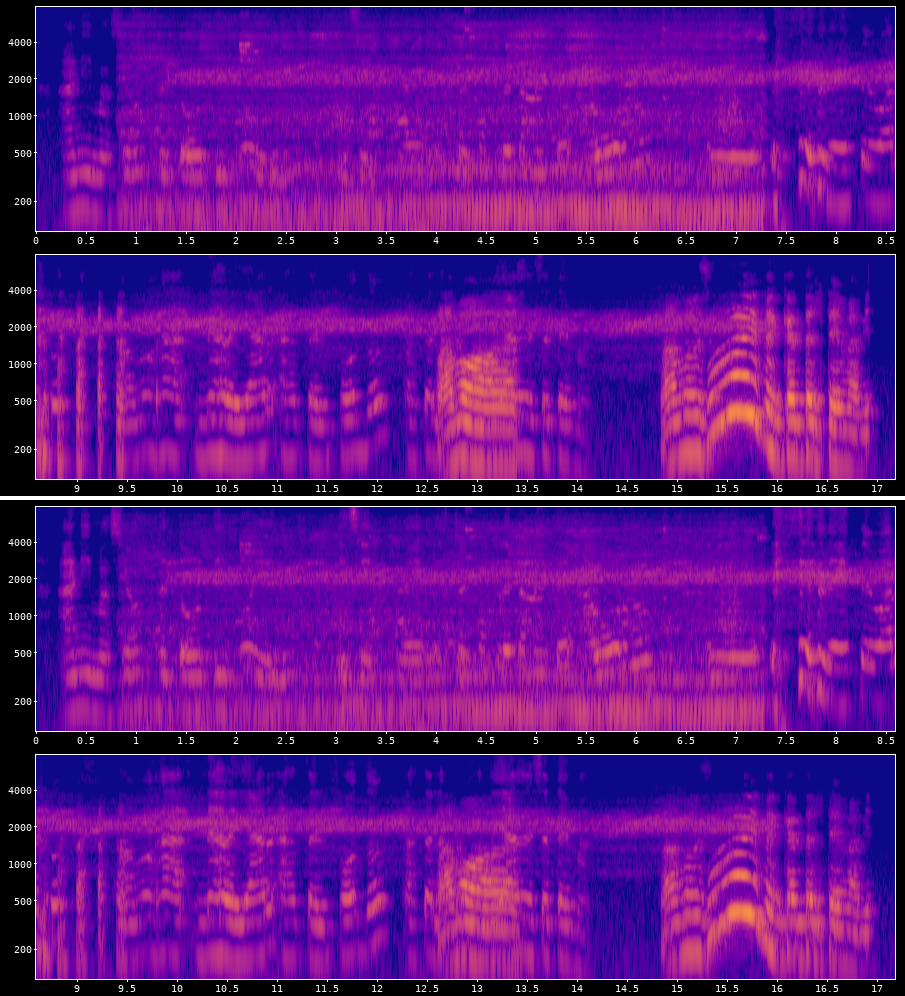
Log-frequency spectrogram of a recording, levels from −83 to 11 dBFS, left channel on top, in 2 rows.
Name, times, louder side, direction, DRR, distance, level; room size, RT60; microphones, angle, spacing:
voice 1, 0.2-2.5 3.0-6.2 6.7-14.1, right 2 dB, 70° right, 0.6 m, -43 dB
sound 1, 0.8-7.3, left 2 dB, 55° left, 1.0 m, -44 dB
sound 2, 1.3-16.0, equal, ahead, 0.4 m, -48 dB
voice 2, 12.6-13.4 14.8-16.9, left 3 dB, 70° left, 0.5 m, -28 dB
4.2 x 2.0 x 2.2 m
head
